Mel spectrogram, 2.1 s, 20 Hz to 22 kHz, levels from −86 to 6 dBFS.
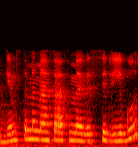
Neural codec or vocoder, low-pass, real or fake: none; 5.4 kHz; real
